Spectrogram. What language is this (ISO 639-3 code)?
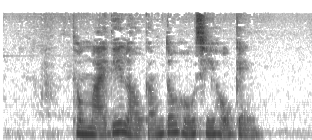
yue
